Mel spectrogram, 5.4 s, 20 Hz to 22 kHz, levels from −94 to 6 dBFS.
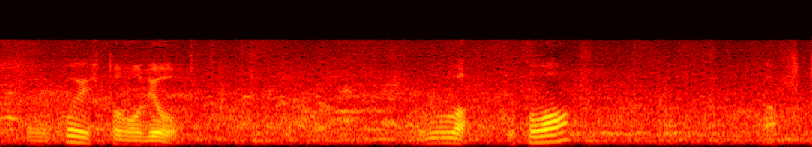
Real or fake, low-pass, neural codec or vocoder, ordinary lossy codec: fake; 7.2 kHz; codec, 16 kHz in and 24 kHz out, 1 kbps, XY-Tokenizer; none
